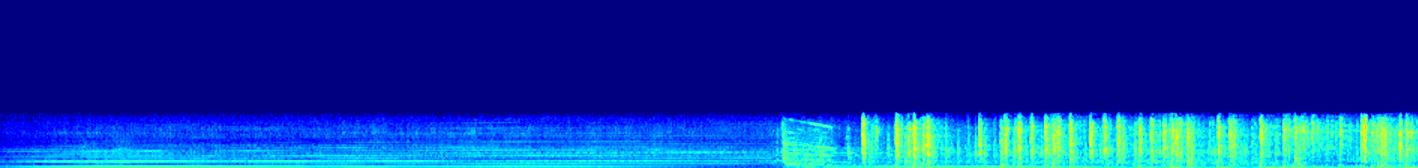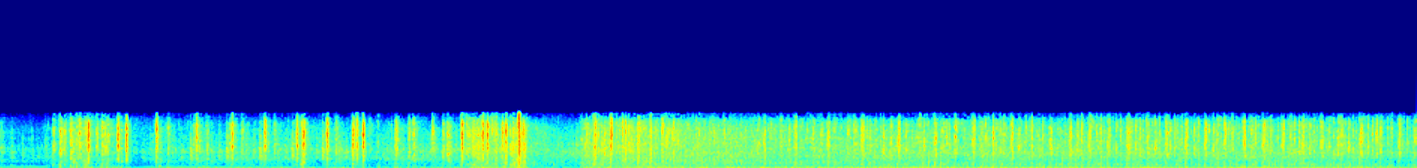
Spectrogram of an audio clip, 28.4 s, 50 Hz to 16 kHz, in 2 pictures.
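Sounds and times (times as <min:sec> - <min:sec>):
SPAD VII starter: 0:07.8 - 0:21.1, 0:21.9 - 0:28.3.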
